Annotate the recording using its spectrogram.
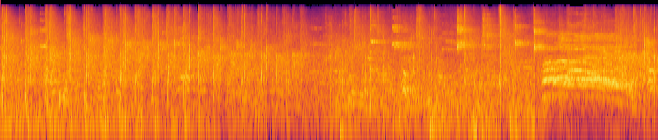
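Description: Badminton rally sounds on a hardwood sports-hall floor: sharp racket strikes on shuttlecocks, quick footfalls and brief shoe squeaks, from this court and the neighbouring courts. These run over the steady chatter of players and spectators, and a voice calls out louder near the end.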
